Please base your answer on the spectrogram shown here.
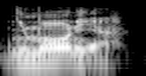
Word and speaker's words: pneumonia: I have pneumonia. I have pneumonia. pneumonia. I P는 have pneumonia. 그 P는 그 묵음이고요.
